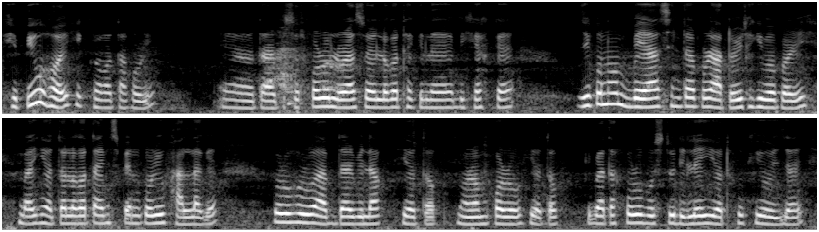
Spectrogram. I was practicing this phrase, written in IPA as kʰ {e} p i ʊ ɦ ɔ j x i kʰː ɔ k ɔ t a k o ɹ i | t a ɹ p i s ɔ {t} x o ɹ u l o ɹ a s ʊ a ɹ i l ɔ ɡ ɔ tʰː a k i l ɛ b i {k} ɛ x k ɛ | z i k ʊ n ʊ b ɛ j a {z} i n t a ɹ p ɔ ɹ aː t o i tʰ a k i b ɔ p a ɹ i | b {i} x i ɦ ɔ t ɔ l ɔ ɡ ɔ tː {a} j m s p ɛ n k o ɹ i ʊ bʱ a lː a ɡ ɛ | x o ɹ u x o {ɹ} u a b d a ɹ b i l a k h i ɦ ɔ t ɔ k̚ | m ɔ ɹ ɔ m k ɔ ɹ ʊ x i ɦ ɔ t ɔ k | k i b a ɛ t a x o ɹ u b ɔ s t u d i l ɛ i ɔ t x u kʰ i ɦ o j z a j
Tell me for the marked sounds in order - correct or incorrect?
correct, correct, incorrect, incorrect, incorrect, correct, correct

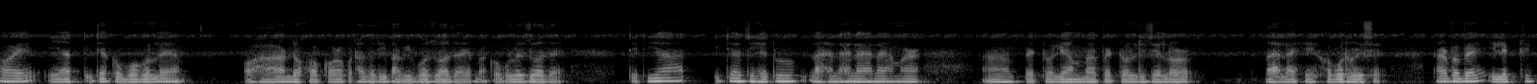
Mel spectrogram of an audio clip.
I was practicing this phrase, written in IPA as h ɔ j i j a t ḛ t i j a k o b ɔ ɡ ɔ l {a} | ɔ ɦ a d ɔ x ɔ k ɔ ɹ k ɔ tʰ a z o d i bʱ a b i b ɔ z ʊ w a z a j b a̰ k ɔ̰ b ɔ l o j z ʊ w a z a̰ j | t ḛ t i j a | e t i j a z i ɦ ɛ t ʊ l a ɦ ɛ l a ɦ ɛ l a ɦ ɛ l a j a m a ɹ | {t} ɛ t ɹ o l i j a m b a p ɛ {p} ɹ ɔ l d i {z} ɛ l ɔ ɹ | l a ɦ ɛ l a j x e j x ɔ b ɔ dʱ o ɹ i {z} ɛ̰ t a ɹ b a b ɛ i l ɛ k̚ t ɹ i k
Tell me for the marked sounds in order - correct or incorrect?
incorrect, incorrect, incorrect, correct, incorrect

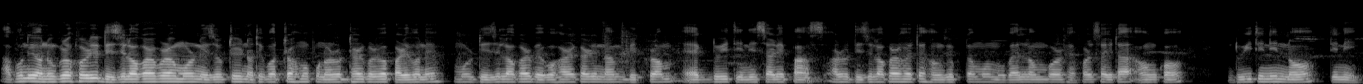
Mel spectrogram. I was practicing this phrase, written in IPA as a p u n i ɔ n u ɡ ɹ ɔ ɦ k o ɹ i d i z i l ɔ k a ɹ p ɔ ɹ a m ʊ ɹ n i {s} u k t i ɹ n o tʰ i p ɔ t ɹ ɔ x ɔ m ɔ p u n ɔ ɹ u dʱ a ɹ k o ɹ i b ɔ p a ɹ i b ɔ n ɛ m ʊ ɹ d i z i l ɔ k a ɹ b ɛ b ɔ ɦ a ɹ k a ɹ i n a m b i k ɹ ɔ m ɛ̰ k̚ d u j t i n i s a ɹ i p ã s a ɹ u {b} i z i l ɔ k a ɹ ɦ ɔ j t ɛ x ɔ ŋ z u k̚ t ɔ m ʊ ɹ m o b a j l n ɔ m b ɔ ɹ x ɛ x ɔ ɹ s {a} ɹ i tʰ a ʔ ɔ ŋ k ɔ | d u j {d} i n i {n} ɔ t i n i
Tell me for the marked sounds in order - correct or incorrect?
incorrect, incorrect, correct, incorrect, correct

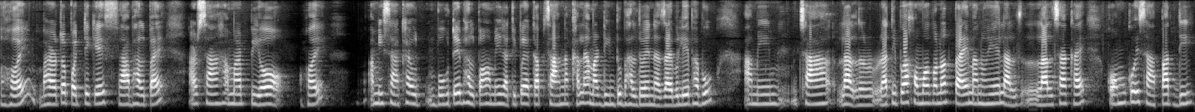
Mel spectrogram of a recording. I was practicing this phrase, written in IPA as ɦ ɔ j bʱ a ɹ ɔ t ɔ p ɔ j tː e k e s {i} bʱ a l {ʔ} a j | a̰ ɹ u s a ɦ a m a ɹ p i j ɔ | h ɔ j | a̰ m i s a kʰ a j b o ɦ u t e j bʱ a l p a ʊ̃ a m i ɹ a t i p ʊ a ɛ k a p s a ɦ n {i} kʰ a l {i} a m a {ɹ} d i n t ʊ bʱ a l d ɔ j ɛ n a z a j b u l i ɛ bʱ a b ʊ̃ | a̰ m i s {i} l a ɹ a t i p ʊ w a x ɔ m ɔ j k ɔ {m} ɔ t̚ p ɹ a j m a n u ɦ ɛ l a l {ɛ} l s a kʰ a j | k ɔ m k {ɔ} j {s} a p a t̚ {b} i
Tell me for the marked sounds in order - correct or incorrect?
incorrect, incorrect, incorrect, incorrect, correct, incorrect, incorrect, incorrect, incorrect, correct, incorrect

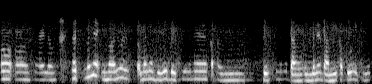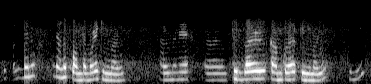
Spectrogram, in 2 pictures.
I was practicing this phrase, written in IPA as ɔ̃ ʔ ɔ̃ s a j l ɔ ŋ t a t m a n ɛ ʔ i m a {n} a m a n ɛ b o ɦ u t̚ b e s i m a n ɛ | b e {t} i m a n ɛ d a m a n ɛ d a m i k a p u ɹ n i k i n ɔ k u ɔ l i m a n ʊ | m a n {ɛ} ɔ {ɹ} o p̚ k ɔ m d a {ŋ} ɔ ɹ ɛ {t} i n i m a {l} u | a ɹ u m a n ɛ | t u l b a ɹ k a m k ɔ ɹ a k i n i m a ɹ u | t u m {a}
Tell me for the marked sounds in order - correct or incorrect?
correct, incorrect, correct, incorrect, incorrect, incorrect, incorrect, incorrect

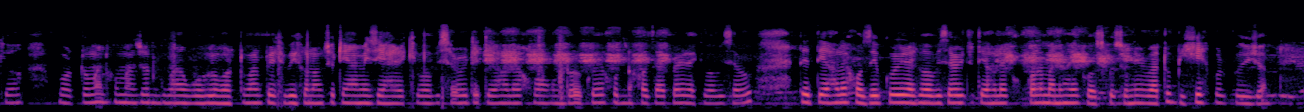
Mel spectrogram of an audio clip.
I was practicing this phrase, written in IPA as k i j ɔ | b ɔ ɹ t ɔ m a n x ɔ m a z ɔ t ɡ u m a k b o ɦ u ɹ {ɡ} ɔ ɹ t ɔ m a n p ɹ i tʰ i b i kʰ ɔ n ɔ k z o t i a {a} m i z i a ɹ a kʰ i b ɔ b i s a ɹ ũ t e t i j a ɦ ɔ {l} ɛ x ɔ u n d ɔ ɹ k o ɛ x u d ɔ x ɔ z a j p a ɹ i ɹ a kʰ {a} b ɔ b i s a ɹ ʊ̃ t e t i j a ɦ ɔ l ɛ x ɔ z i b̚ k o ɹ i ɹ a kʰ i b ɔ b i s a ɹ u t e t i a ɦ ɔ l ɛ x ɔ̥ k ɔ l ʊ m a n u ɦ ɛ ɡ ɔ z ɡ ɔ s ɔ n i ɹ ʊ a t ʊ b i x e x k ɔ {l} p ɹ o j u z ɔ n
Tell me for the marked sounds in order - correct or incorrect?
incorrect, correct, correct, incorrect, incorrect

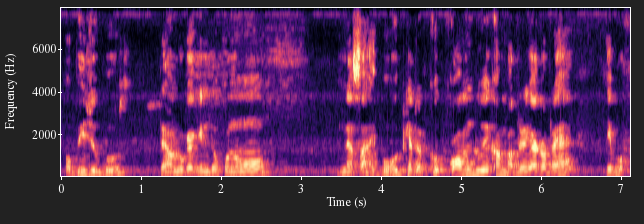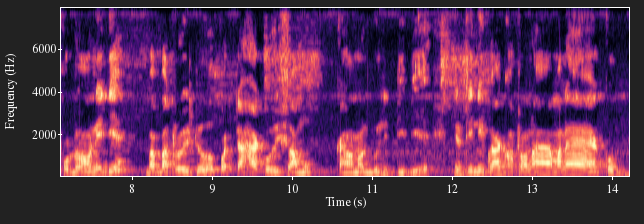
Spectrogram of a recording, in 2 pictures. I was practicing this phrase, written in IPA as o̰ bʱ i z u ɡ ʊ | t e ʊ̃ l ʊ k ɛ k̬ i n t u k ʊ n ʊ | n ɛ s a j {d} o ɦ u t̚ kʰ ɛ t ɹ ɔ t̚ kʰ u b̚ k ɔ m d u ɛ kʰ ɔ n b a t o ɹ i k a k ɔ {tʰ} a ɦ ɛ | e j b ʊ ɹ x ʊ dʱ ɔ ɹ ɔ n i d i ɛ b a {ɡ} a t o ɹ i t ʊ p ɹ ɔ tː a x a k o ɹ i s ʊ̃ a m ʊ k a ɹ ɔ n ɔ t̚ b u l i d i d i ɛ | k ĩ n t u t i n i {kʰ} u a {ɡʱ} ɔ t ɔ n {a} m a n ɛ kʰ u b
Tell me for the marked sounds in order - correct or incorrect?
incorrect, incorrect, incorrect, incorrect, correct, correct

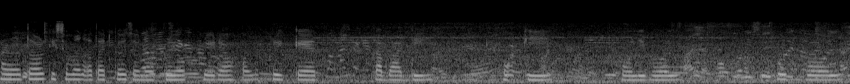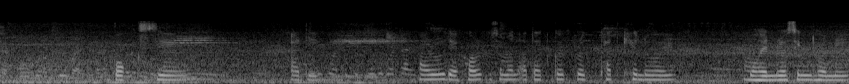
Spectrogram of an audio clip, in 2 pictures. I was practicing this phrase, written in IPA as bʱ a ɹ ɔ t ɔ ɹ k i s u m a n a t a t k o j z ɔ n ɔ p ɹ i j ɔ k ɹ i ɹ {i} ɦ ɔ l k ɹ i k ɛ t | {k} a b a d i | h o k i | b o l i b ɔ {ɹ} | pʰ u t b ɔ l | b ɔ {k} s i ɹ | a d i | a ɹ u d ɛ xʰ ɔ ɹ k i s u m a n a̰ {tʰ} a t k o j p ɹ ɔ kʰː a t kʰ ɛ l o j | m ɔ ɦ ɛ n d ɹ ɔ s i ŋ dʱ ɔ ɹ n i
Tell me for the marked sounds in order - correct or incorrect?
incorrect, correct, incorrect, correct, incorrect

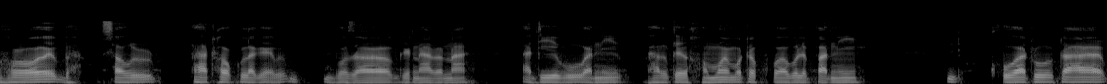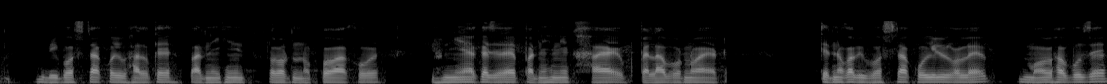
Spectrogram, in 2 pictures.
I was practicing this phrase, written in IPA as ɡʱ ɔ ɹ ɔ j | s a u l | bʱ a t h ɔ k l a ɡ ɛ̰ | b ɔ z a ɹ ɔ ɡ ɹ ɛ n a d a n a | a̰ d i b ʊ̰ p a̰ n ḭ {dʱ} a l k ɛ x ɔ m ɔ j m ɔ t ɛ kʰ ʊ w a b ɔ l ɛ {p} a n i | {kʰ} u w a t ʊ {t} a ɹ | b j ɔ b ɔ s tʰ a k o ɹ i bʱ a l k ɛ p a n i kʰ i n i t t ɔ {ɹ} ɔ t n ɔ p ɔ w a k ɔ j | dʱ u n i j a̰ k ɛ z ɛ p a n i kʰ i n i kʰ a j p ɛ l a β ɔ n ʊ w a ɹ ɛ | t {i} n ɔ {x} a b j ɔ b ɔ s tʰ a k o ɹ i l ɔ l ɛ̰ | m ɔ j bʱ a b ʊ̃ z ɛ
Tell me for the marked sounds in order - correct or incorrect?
incorrect, correct, correct, correct, incorrect, incorrect, incorrect

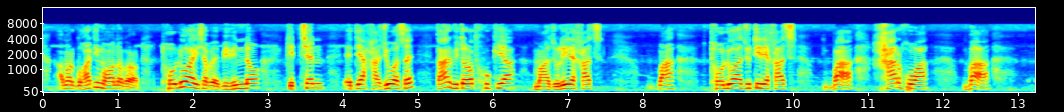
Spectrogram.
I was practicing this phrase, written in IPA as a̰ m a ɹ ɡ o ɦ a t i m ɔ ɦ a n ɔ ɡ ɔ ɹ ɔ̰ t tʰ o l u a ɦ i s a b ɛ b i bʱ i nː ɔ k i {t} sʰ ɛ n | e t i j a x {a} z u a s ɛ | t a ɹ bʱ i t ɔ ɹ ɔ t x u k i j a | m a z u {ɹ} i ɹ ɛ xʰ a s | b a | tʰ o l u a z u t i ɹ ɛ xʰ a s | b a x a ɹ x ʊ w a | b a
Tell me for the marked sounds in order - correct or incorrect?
correct, correct, incorrect

